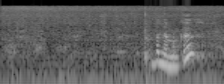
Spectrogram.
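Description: Masala sizzling gently in a pan on the stove while a spoon stirs a thick paste into it, a steady soft hiss. A short spoken phrase comes in near the end.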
